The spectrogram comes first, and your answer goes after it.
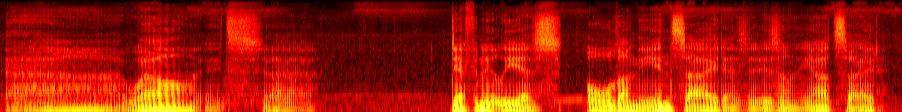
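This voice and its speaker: A man playing a nervous, affectionate young boyfriend in an intimate roleplay audio drama, speaking softly with hesitant stammers. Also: low voice, unhurried, creaky. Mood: uneasy, intrigued. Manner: hesitant, stammering, soft-spoken intimate delivery.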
